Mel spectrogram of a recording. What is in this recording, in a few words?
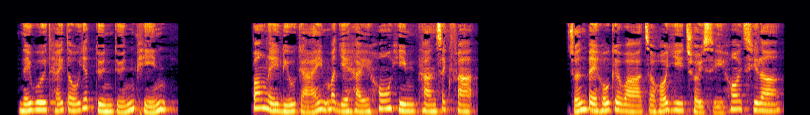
instruction yawn sigh; aphasia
